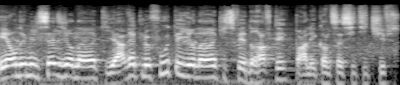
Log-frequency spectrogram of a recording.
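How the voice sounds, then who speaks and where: The speech moves at a very fast pace against noticeable background noise. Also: man. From Quebec, Montreal. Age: 20s. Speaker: sports YouTuber and commentator. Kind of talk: scripted narration.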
